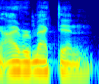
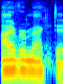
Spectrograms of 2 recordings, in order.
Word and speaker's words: Ivermectin: So I remember him saying ivermectin in something to do with. How do you pronounce it? Ivermectin.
